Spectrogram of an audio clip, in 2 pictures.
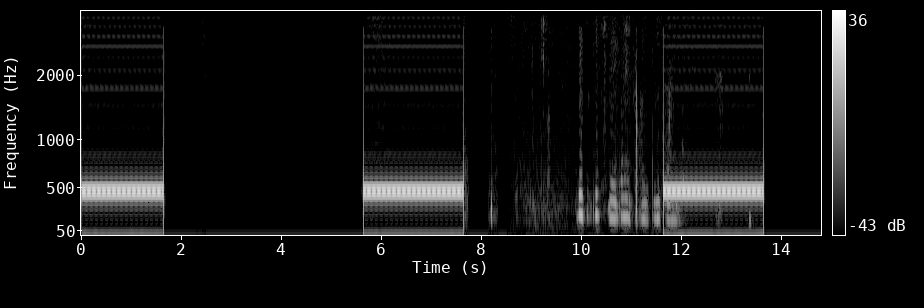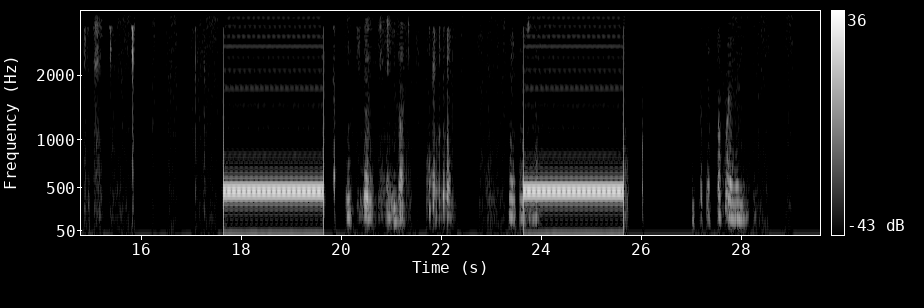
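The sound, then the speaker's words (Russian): A steady, mid-pitched telephone ringback tone repeats five times, each burst about two seconds long with roughly four-second gaps, while muffled voices talk in the pauses. “Телефон тянется.”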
